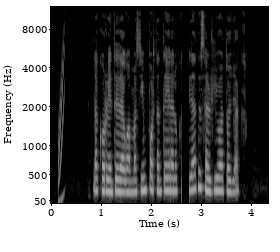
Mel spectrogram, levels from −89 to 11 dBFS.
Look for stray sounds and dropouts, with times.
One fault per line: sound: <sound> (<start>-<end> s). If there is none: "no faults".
sound: chirp (0.1-0.3 s)
sound: dropout (2.6-2.8 s)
